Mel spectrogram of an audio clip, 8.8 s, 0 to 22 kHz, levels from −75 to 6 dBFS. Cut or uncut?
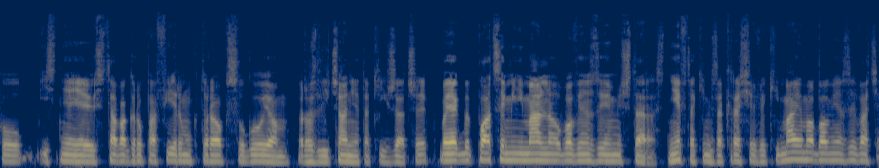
cut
